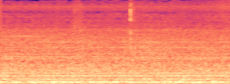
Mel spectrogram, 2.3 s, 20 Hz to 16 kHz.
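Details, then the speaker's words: Tenney Lunaire TUJR temperature chamber, cascade refrigeration, cooling started toward -70 to -75: steady low even hum with constant mid tone as the compressor runs normally. "This is a cascade refrigeration system, so you'll hear one compressor kick on and then the other."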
